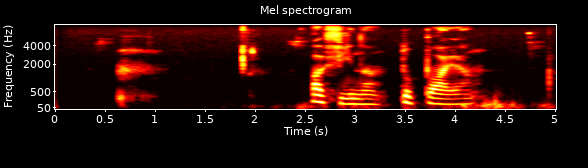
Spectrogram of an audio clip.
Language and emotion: Russian, neutral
